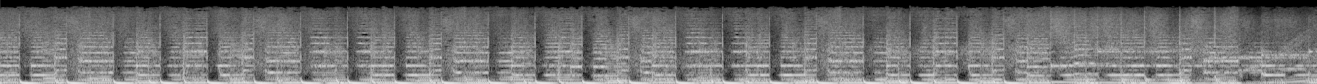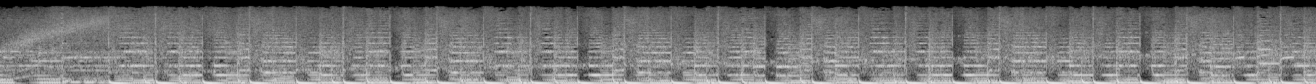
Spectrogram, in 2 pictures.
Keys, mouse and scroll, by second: 0.8 click, 1.2-1.6 scroll down 5, 1.6-2.3 scroll up 5, 2.9 click, 3.2 middle click, 3.3 middle click, 3.5 Escape, 3.5-3.9 scroll, 4.9-6.5 typing, 8.2 Return, 9.4 d, 9.8 Return, 11.5-12.6 typing, 13.4 Return, 14.2-15.8 typing, 16.8 Return, 19.8-20.9 drag, 21.5 click, 21.7 Return, 22.2 Return, 22.7 Return, 24.1-25.1 drag, 24.5 Return, 24.7 Return, 25.4 Return.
